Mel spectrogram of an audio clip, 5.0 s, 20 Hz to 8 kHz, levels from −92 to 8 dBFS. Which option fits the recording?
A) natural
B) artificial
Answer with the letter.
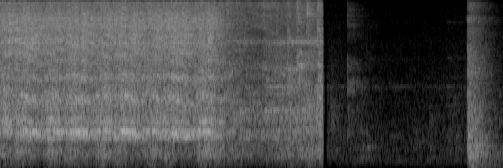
A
